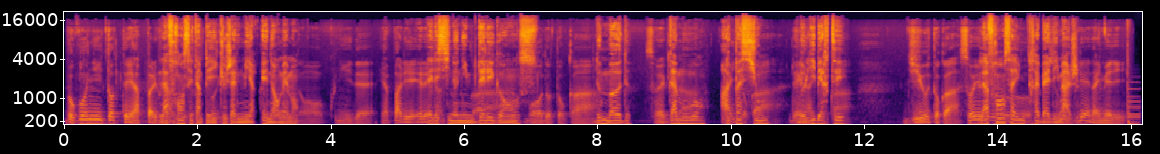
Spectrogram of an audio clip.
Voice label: Voice Over; KENZO; Canal

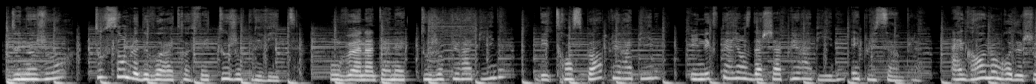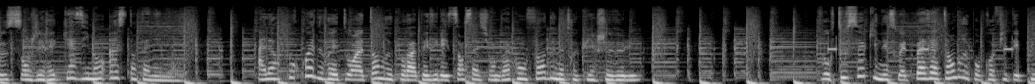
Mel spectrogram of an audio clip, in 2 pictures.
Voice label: corporate; HEAD SHOULDERS

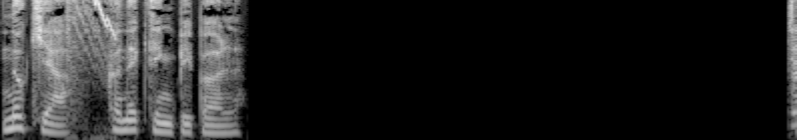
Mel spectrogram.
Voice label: packshot tv; Nokia

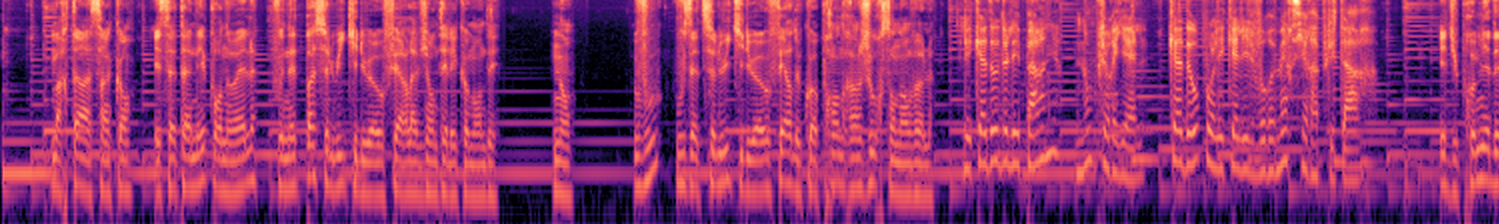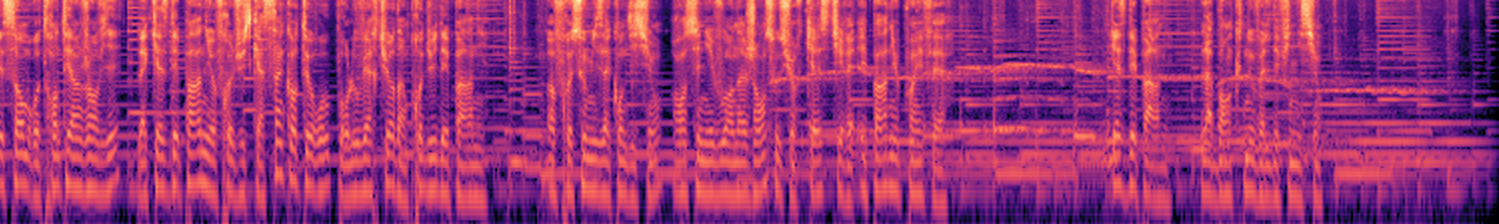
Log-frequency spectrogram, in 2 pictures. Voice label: RADIO; CAISSE EPARGNE

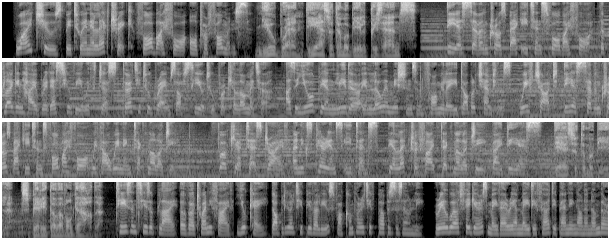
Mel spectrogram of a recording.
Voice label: English

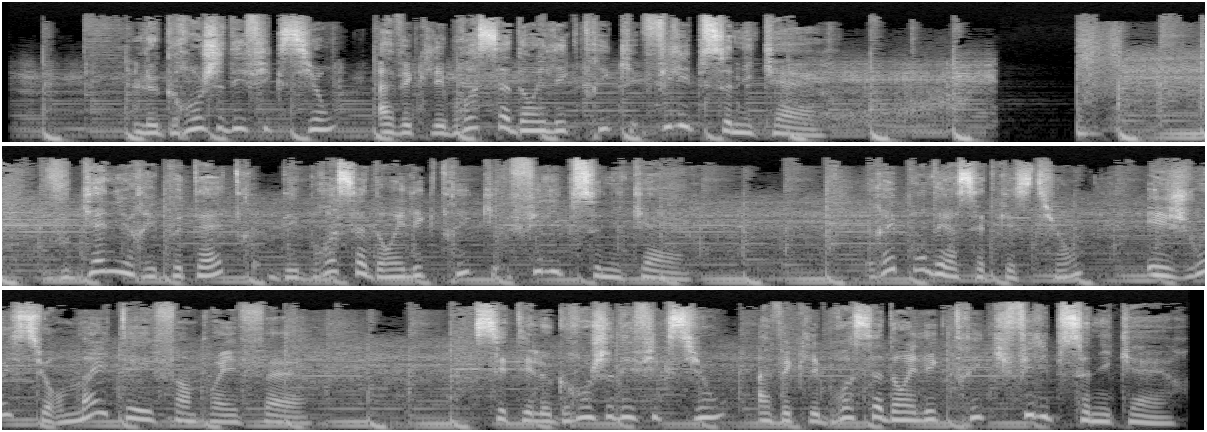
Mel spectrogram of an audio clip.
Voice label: billboard; philips; grand jeu; sonicare

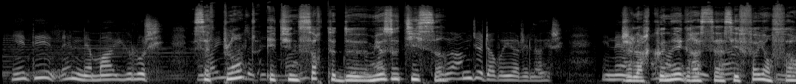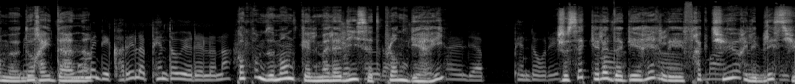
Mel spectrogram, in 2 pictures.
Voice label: voice over

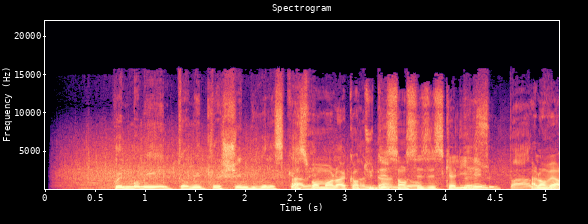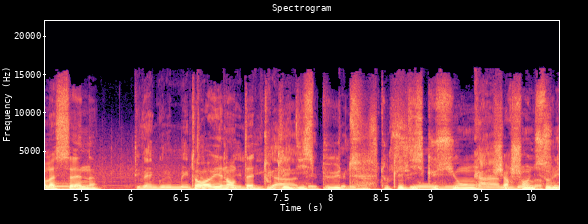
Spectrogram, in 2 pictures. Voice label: FR VOICE OVER; Nanni Moretti

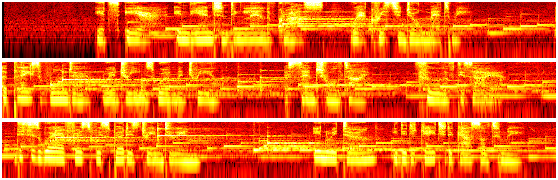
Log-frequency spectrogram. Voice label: Instit EN; Dior

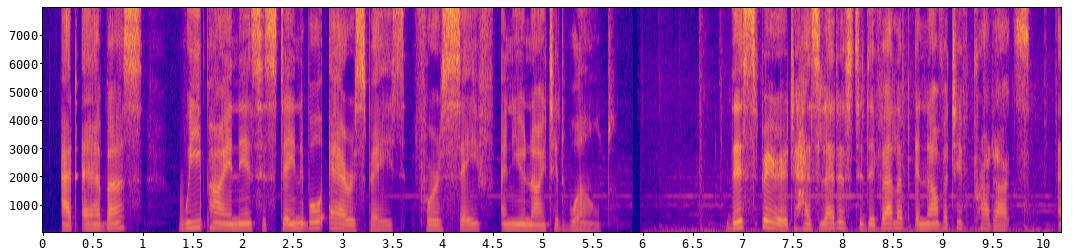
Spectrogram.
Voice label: ENG Intro Manifeste; Airbus

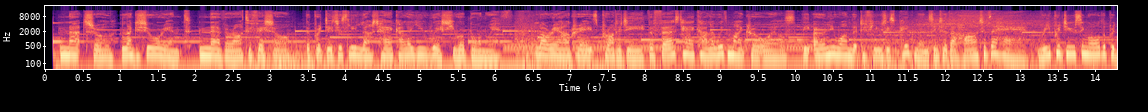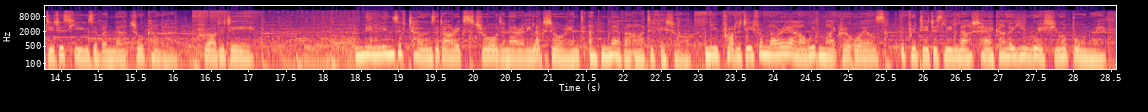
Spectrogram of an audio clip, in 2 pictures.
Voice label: Commercial; L'Oréal Paris Prodigy Hair Color

